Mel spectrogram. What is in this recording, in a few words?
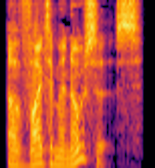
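"avitaminosis", British English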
